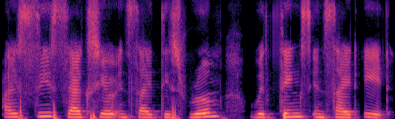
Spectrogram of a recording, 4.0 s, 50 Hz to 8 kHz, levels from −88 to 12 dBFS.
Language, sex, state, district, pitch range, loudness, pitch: English, female, Nagaland, Kohima, 200-230 Hz, -20 LUFS, 210 Hz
